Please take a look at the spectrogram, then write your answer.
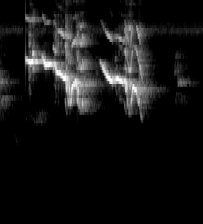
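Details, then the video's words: Two loud, descending whistled phrases with rough overtones from a white-rumped shama, sung to provoke other shamas. "Pancingan Kacer Ini - Kacer Jenis Apapun Gak Kuat Nahan Emosinya"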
